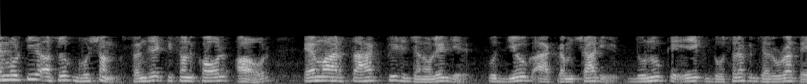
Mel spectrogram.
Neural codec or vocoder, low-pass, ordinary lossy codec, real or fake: none; 3.6 kHz; Opus, 32 kbps; real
